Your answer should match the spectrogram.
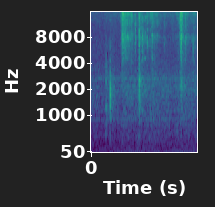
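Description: Three faint, separate clicks of computer keyboard keys being pressed during text editing, over low room noise.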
